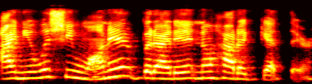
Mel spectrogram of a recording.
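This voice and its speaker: This woman's voice sits at a high pitch. Her intonation stays fairly even. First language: Spanish. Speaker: community college alumna. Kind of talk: panel interview.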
